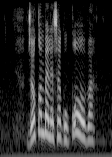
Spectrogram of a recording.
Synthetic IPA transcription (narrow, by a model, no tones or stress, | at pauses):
b͡ʐɔkɔmbɛlɛʂak̬ukɔːβa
